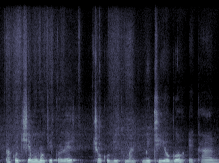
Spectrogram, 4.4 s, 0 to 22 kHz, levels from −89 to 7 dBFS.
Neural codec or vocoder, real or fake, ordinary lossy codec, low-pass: vocoder, 44.1 kHz, 128 mel bands, Pupu-Vocoder; fake; none; none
